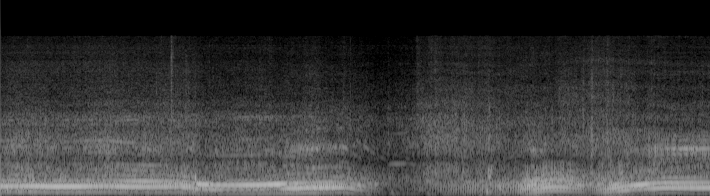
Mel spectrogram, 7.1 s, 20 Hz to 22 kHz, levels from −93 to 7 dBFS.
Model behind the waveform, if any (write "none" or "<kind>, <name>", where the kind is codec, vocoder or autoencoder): none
